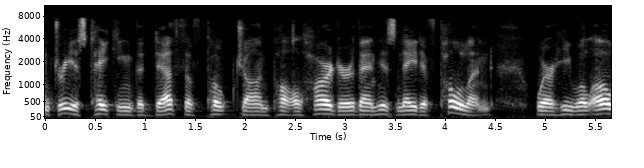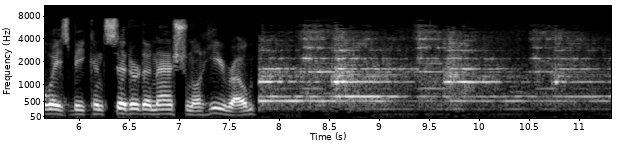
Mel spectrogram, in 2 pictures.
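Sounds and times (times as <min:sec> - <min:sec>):
speech: 0:00.0 - 0:08.6
church bells tolling in Poland for the death of a pope: 0:07.8 - 0:11.3.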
